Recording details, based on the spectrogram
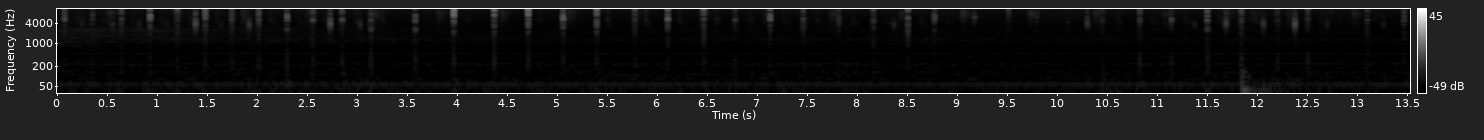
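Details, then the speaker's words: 8X MKII custom TKL keyboard with lubed Tangerine linear switches: sharp metallic ticks on each keystroke. Leaf ping common to MX-style linear switches, especially bad on this one. "you guys hear that there's like a metallic sound you're supposed to make that noise no so almost all linear switches mx-style linear switches have that problem some are more pronounced than others see this one is especially bad as far as i know it is the leaf"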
